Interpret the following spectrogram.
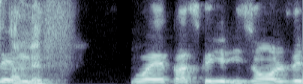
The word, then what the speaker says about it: Alep: Alep. On dit Alep, mais ça se prononce Aleph.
